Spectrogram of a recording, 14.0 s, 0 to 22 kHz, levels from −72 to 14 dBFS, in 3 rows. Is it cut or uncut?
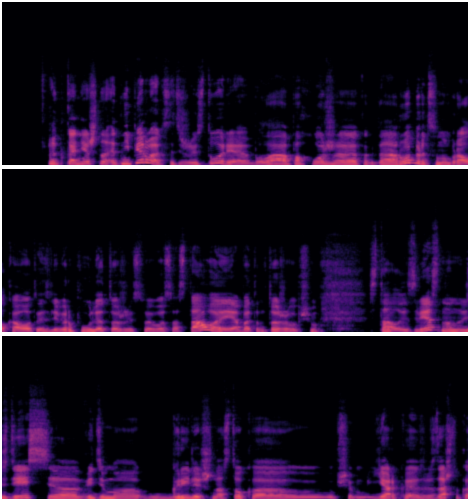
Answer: uncut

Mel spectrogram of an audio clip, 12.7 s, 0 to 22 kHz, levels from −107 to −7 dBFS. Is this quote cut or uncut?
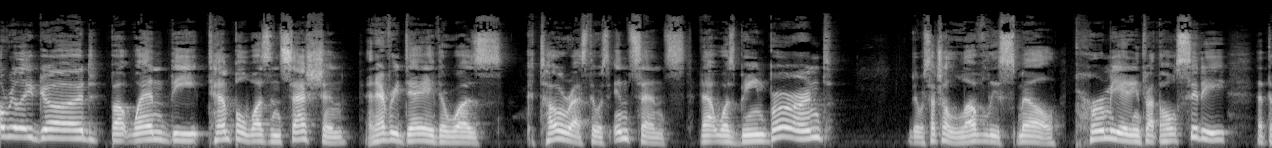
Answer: cut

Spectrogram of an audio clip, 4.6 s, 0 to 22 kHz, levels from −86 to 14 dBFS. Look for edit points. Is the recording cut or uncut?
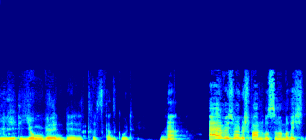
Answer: uncut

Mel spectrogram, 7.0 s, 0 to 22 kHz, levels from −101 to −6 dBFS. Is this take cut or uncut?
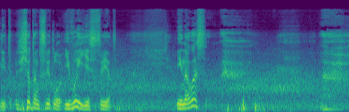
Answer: uncut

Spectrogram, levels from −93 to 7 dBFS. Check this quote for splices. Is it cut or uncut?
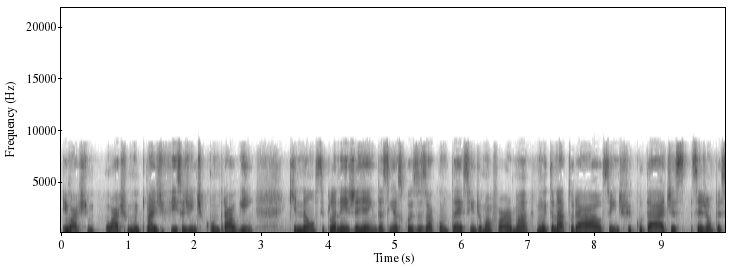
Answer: cut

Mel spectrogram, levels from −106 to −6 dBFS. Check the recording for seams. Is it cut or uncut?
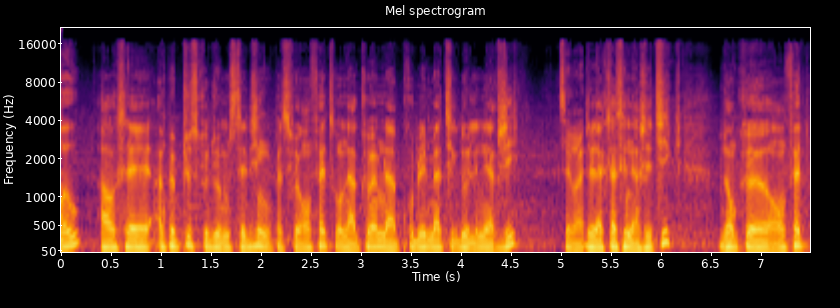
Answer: uncut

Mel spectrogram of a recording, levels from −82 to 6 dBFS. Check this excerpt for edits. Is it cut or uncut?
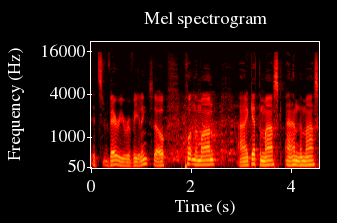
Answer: uncut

